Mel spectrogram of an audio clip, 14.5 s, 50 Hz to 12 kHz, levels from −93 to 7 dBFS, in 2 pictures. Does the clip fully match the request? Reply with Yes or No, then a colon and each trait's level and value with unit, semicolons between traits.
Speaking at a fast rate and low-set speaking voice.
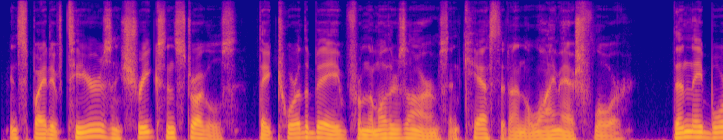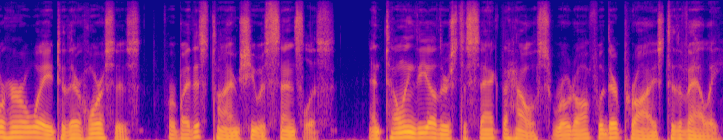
Yes: fast, 230 wpm; very low, 95 Hz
